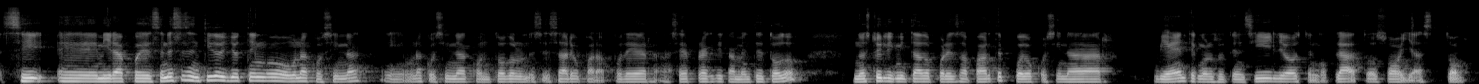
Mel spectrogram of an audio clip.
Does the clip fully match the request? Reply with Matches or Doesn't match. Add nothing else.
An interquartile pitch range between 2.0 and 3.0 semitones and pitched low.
Matches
